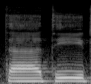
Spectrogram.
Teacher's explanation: Kemudian ta, ini ciri khasnya apa? Ada anginnya sedikit.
